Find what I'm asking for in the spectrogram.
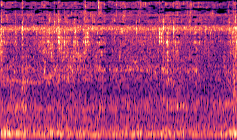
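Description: Water poured as coolant into the radiator of a Suzuki APV gurgles and splashes in a steady, close, unbroken stream, with no talk over it.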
